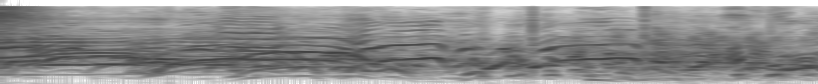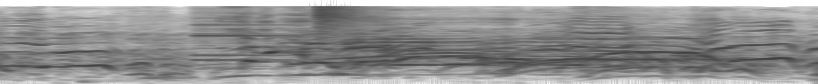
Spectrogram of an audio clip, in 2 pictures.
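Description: A group of young women shrieking and squealing together, mixed with laughter. The same burst of screams starts over about five seconds in, as a replay.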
